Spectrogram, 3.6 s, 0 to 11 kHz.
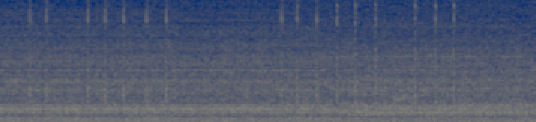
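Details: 2000 Acura TL V6 at idle with codes P0306 and P0300, flashing check engine light and TCS light, missing badly. The idle is uneven and lumpy with an irregular stumble and faint arcing ticks. Owner suspects a bad coil. Misfire at idle.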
